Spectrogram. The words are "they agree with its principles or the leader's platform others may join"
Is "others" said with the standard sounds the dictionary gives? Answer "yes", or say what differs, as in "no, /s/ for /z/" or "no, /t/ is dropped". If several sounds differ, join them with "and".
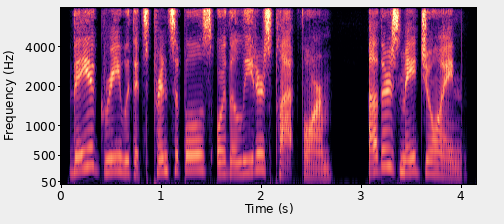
yes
